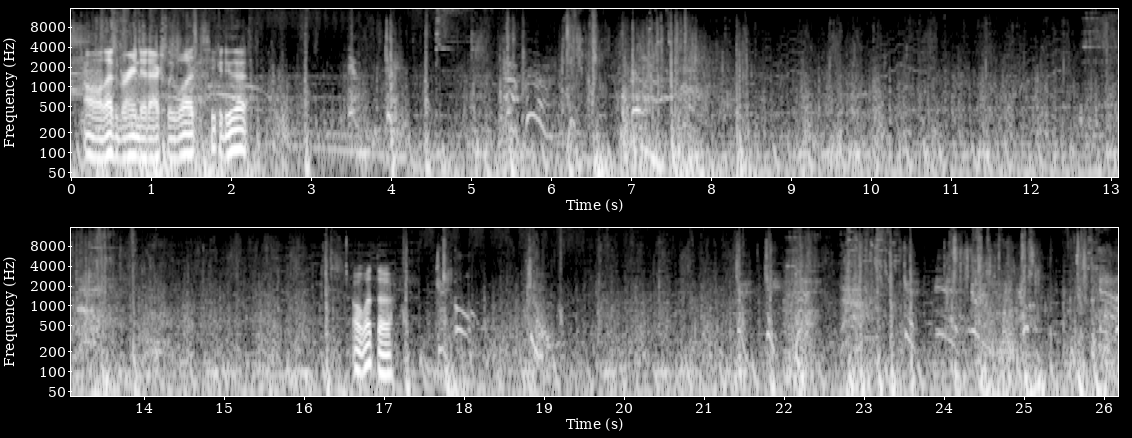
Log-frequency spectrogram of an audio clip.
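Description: A man speaks into a microphone, close up, with animation.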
